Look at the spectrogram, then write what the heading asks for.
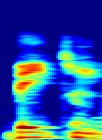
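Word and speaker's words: بيت: Now remember, when you're making a statement in Arabic, when you say the word by itself, or at the end of the sentence, you don't really have to pronounce that last vowel. You don't have to say, Haadhaa baitun, or baitun when you say it by itself. You can say bait, Haadhaa bait.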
